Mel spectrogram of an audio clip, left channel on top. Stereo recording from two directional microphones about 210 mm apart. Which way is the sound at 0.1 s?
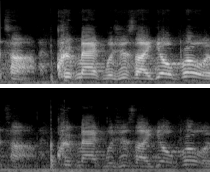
45° left (ahead or behind).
